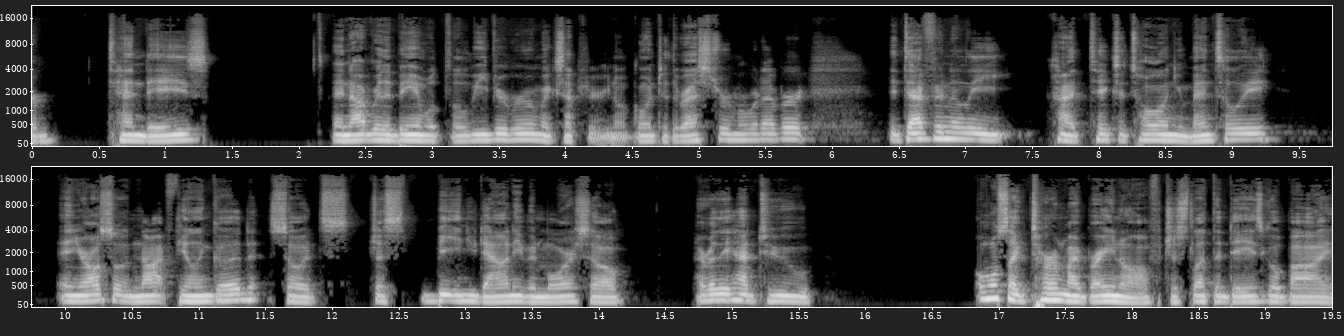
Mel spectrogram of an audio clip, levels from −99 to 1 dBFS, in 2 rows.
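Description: Nothing in this speech recording stood out as a technical problem on listening.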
